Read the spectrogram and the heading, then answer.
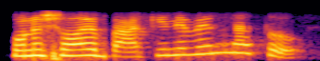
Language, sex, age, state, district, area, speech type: Bengali, female, 18-30, West Bengal, Uttar Dinajpur, urban, conversation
